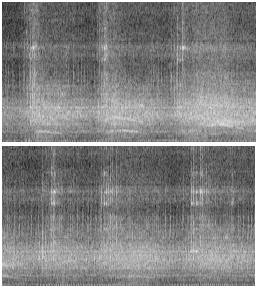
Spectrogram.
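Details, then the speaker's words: Yamaha Mio scooter: quiet when idling, but when revved a metallic jingling rattle rides over each rev, from the CVT. "Oke, ini kalau diem tidak masalah guys. Lalu pada saat kita gas begini, dia akan bunyi."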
